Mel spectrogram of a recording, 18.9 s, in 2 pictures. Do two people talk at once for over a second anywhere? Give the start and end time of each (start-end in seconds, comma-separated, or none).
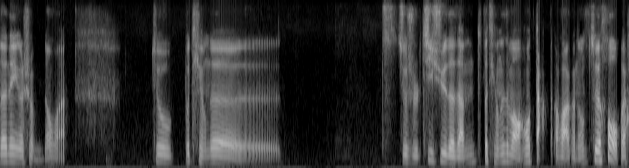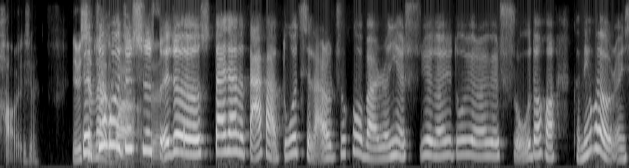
10.6-11.9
